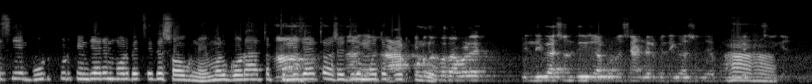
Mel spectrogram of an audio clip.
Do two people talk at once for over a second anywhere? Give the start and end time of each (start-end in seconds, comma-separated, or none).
none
